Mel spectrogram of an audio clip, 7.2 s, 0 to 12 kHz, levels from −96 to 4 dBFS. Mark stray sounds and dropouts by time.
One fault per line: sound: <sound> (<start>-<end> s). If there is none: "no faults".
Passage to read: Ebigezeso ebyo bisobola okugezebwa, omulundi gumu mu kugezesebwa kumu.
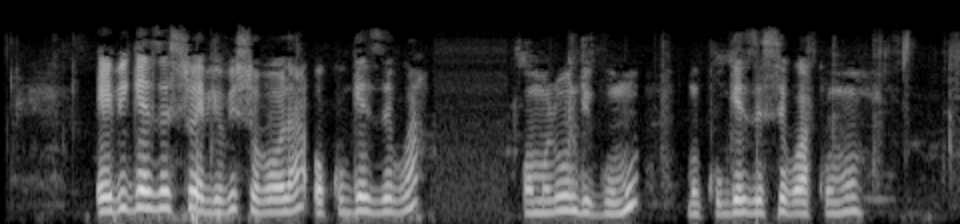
no faults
